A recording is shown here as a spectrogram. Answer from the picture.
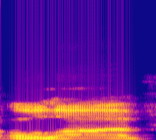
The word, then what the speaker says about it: Olav: Yeah, I have a website, just my first name, Bruce, middle name, Olav, that's spelled O-L-A-V, last name, Solheim, S-O-L-H-E-I-M, as in Michael.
